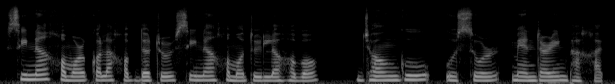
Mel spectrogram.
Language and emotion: Assamese, neutral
